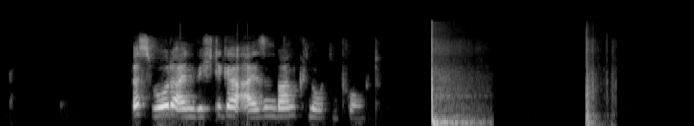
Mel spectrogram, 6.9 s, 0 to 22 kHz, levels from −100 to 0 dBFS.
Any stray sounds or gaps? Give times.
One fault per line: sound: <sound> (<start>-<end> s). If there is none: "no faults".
sound: thud (4.3-4.9 s)
sound: thud (5.9-6.2 s)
